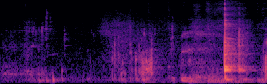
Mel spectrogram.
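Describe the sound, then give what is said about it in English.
Quiet sips and soft slurping from a cup of coffee, with faint breathy noises, then a sharp ceramic clink as the cup is set down near the end. “So I'm going to take a sip of this coffee I just discovered.”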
